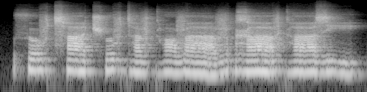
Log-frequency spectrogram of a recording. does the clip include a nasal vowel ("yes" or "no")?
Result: no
